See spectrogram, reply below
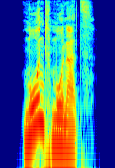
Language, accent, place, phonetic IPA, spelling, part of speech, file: German, Germany, Berlin, [ˈmoːntˌmoːnat͡s], Mondmonats, noun, De-Mondmonats.ogg
- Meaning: genitive singular of Mondmonat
